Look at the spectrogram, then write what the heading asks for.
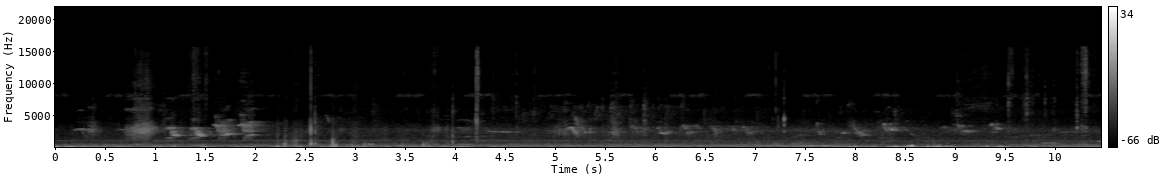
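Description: Small birds chirping in short repeated calls, over a low rumble that swells near the end.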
